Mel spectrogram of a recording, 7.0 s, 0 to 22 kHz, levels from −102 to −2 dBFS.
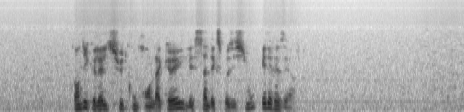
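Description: Across the whole clip the background sinks in the pauses and swells back under the talker. These are noise suppressor artifacts: the suppressor pulls noise-classified bands down by about 18 dB frame by frame, acting on room noise that sits about 17 dB below the speech.

Between 1.62 and 2.53 s, 2.78 and 3.4 s, and 3.93 and 4.43 s, parts of the speech turn faint and swallowed. This is speech cut by the noise suppressor, which mistook them for noise and lowered them by as much as about 13 to 14 dB. It affects a few hundred milliseconds in the first span and shorter stretches in the other two.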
